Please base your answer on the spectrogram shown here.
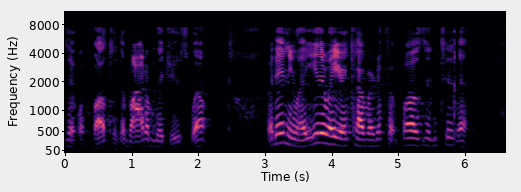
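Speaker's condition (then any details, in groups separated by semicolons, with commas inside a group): Brain injury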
